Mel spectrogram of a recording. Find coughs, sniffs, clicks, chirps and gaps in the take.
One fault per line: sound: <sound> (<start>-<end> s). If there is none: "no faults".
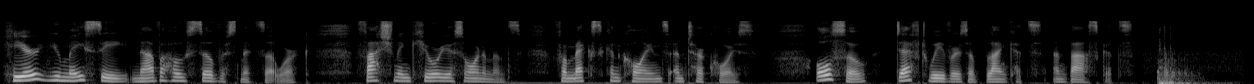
sound: thud (11.6-12.3 s)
